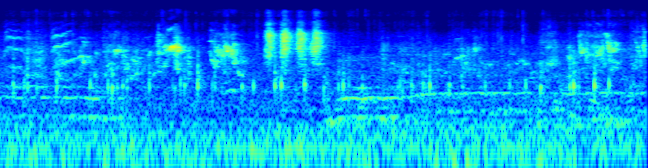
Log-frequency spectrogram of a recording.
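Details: Budgerigars in an aviary colony: scratchy squawks and short chirps in bursts, some buzzy and harsh, over a steady low hum and background clicking.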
